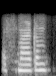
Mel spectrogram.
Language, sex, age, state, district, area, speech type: Sanskrit, female, 18-30, Karnataka, Belgaum, rural, conversation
